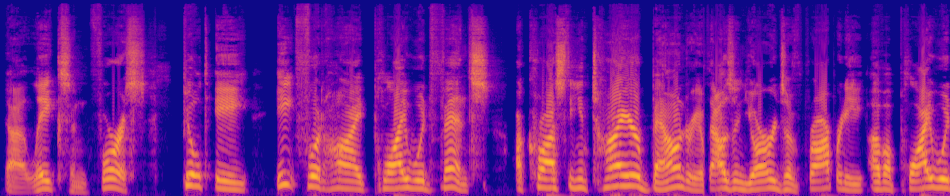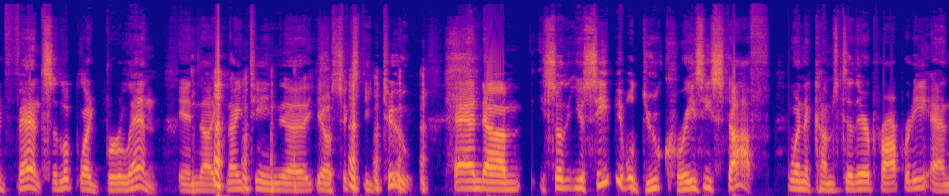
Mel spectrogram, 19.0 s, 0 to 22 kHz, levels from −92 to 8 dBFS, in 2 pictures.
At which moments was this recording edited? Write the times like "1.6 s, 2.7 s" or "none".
7.0 s, 8.7 s, 11.3 s, 14.7 s, 17.4 s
